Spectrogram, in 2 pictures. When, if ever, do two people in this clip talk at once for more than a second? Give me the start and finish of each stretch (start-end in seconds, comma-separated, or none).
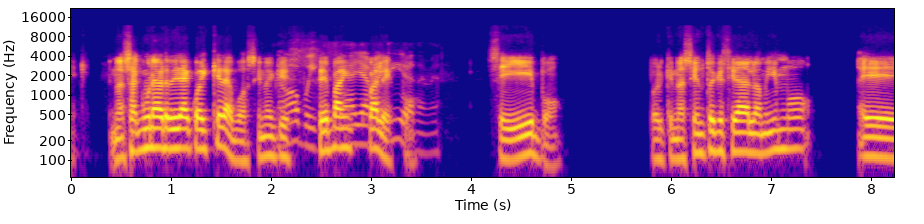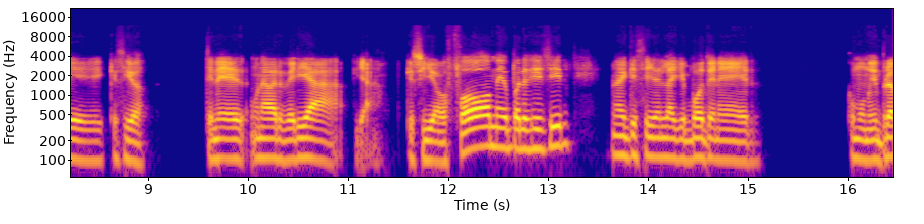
2.0-3.5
